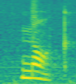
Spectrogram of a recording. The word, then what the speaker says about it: knock: the first is not it is starting with k but K is silent so we say knock next is knit third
